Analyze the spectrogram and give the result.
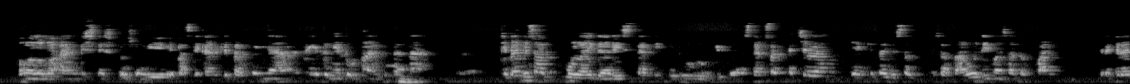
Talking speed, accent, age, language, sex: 155 wpm, native, 30-49, Indonesian, male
